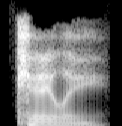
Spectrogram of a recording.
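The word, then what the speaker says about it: ceilidh: teletext service provided by the bbc representing a pronunciation of seeing and facsimile kaylee spelling c e i l i d h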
